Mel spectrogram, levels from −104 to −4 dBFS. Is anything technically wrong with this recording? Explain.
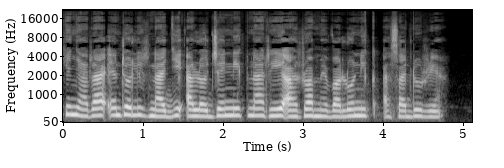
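No, the speech signal shows no audible technical fault at any point.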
